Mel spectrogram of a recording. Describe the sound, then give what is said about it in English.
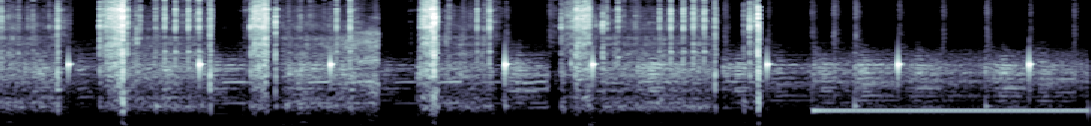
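Rotary dial landline telephone being dialed: bursts of quick mechanical ticking clicks with short gaps between them, then a steady, unbroken tone that continues to the end. “do I even still have a landline? Here. Oh, God. Rotary dial? Are you kidding?”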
